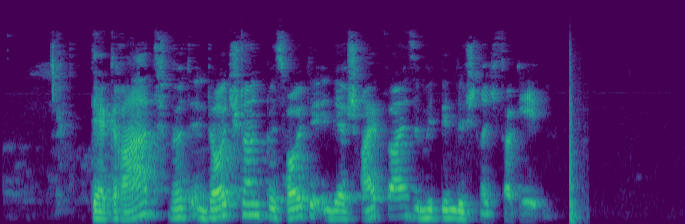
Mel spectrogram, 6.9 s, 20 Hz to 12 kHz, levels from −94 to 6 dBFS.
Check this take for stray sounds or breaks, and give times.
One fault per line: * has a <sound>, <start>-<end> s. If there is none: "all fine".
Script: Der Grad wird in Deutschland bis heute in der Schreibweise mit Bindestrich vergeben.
* has a thud, 5.7-5.9 s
